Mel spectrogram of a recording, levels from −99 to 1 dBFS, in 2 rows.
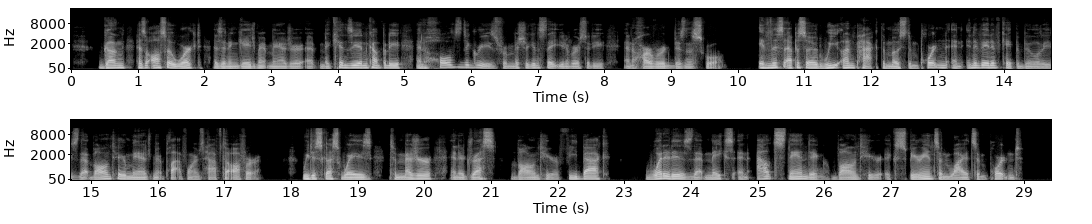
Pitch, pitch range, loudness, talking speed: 110 Hz, 95-120 Hz, -28 LUFS, 130 wpm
